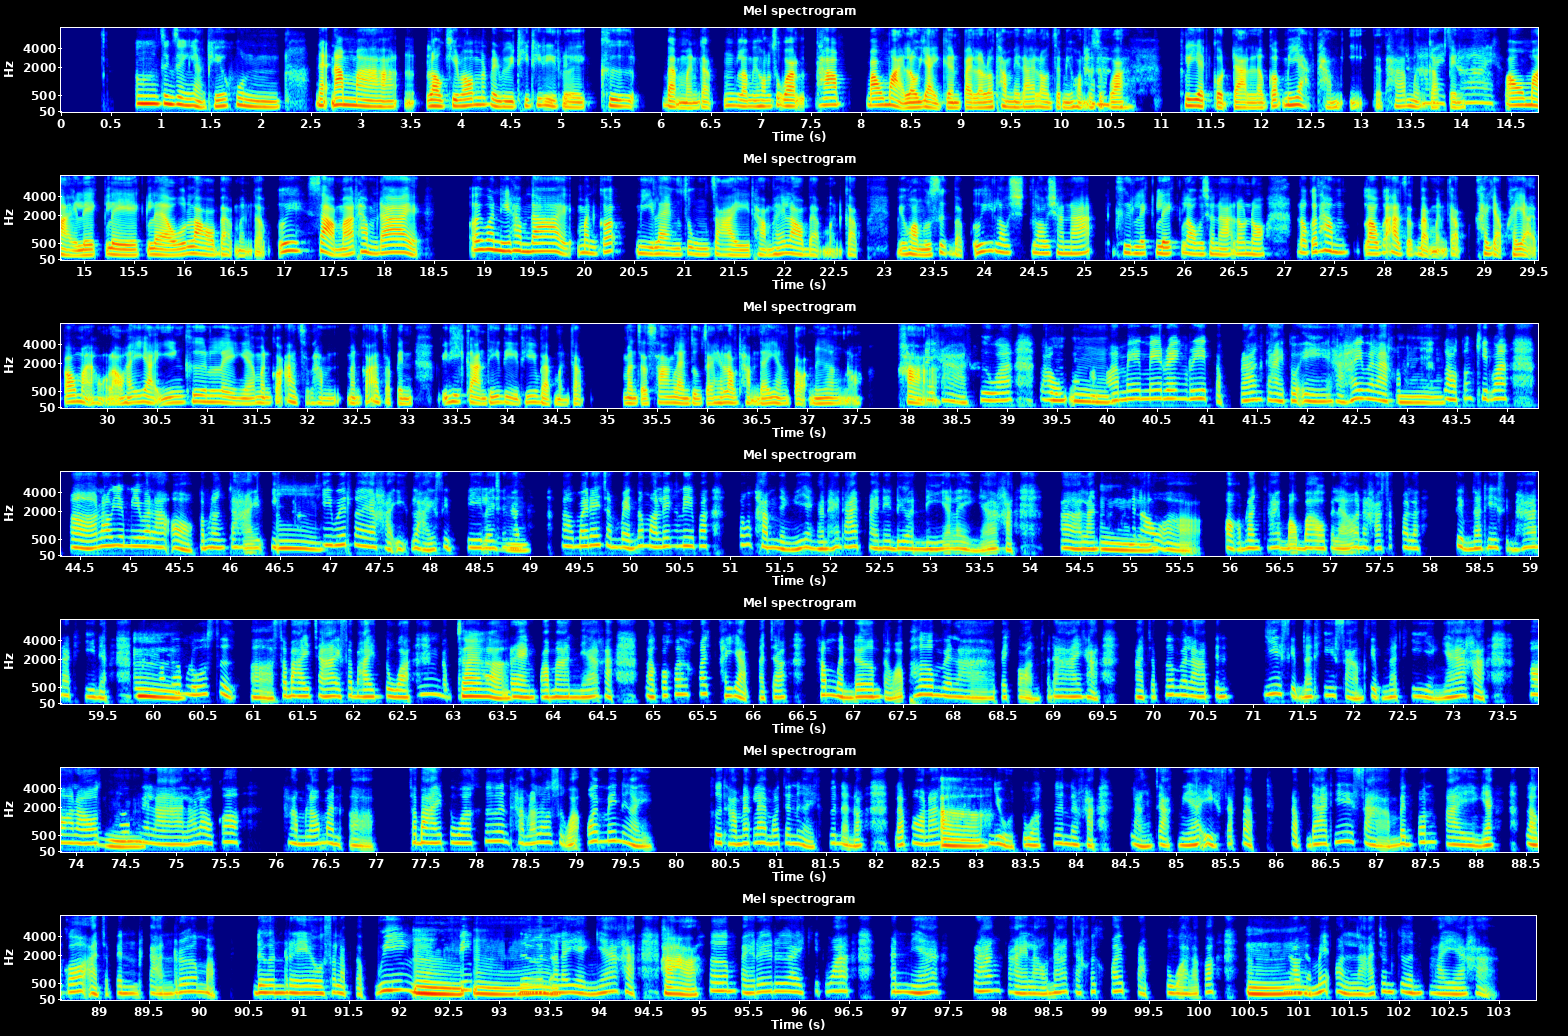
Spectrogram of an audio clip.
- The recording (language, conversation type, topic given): Thai, advice, ฉันควรเริ่มกลับมาออกกำลังกายหลังคลอดหรือหลังหยุดพักมานานอย่างไร?
- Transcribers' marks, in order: tsk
